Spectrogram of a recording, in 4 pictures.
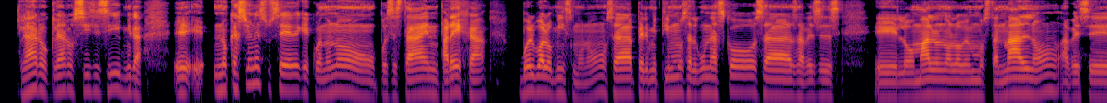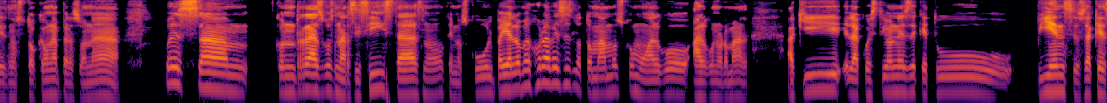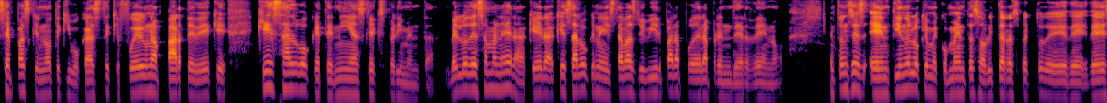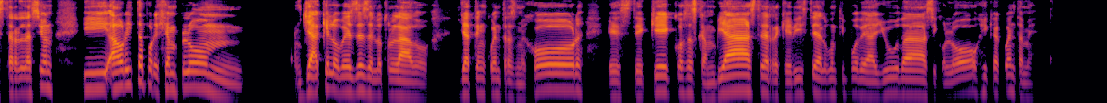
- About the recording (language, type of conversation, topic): Spanish, advice, ¿Cómo puedo establecer límites y prioridades después de una ruptura?
- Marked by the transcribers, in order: tapping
